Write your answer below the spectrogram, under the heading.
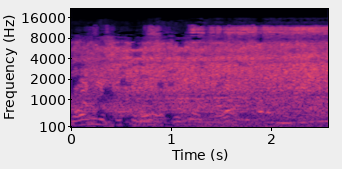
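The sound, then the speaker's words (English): A diesel superstock pulling tractor, a champion machine at a tractor-pull competition, roars with its engine at full power. The sound is a loud, steady, dense roar that holds for the whole clip, with talk over it. “Jerry Zweibauer driving last year's Grand National Diesel Superstock Champion tractor”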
